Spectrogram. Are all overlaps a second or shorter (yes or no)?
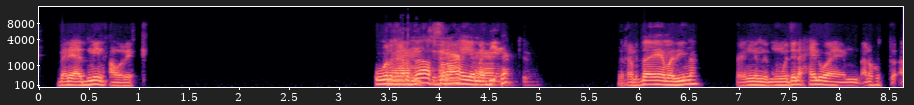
no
